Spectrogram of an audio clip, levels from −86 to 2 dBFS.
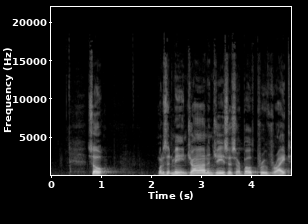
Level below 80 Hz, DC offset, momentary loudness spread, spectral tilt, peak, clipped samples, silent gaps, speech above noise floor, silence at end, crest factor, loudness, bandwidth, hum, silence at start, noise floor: -68 dBFS; under 0.1%; 9 LU; -5.5 dB/octave; -8 dBFS; under 0.1%; none; 42 dB; 0 s; 18 dB; -24 LUFS; 17 kHz; none; 0.75 s; -64 dBFS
